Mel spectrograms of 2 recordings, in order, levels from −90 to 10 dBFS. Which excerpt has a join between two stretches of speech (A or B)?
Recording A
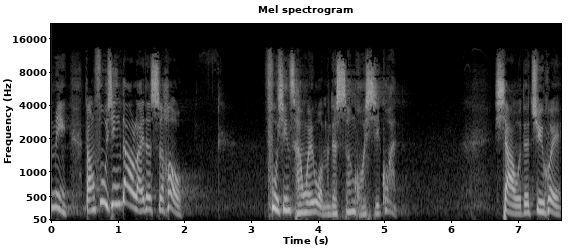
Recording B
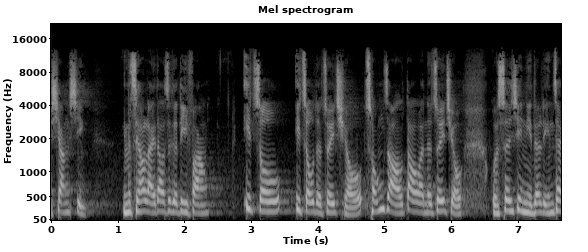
B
